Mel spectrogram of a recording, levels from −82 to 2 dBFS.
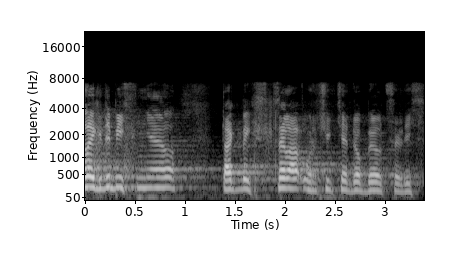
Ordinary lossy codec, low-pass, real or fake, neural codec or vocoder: Opus, 64 kbps; 7.2 kHz; real; none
